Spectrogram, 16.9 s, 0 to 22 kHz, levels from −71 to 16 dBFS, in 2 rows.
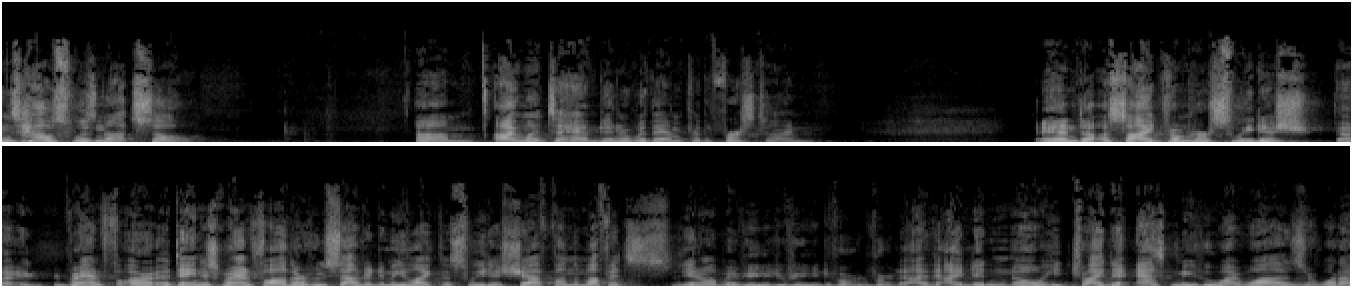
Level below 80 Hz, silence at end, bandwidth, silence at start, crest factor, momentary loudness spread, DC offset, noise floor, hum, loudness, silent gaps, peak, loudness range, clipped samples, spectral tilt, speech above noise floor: -46 dBFS; 0 s; 17 kHz; 0 s; 24 dB; 10 LU; under 0.1%; -56 dBFS; none; -22 LUFS; none; 0 dBFS; 5 LU; under 0.1%; -3.5 dB/octave; 33 dB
